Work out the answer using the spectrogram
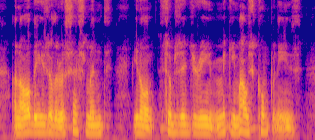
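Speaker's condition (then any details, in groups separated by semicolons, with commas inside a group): Spastic cerebral palsy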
